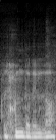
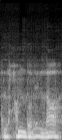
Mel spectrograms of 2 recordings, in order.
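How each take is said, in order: Both takes have the same delivery.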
